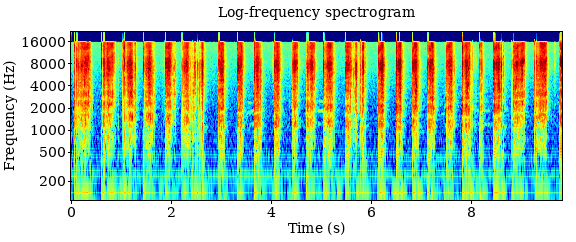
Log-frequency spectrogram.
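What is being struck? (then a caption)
Instant photo print, paper and plastic. Long white acrylic nails scratch and rub a small, flat green instant photo with a white frame, made of paper and plastic and held up close. About thirty quick, somewhat uneven strokes each give a bright, hissy scrape that stops at once, over a faint steady low hum.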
